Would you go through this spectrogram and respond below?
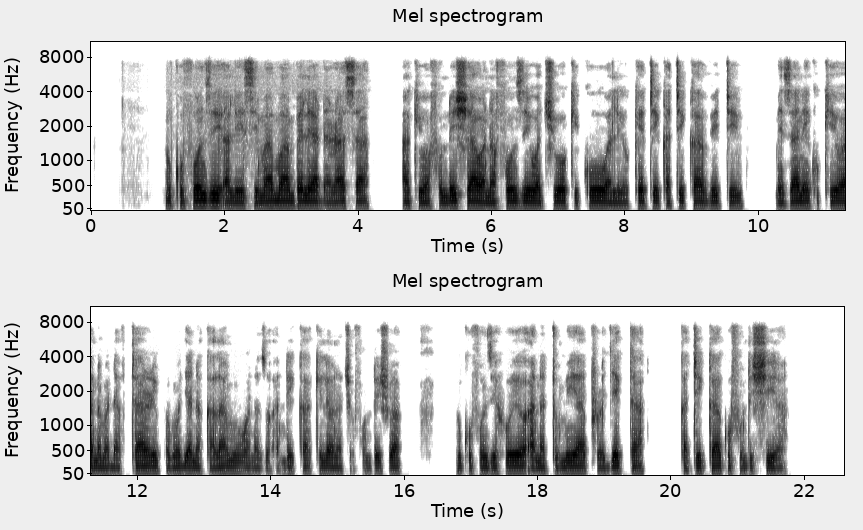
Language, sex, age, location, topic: Swahili, male, 25-35, Dar es Salaam, education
